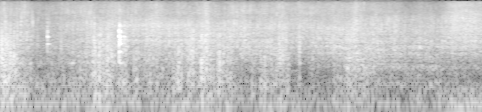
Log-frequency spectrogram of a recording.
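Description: Celery drops into hot bacon grease with asparagus in a cast iron pot over a backyard fire pit, crackling and sizzling steadily with a few sharp pops and scraping stir sounds.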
